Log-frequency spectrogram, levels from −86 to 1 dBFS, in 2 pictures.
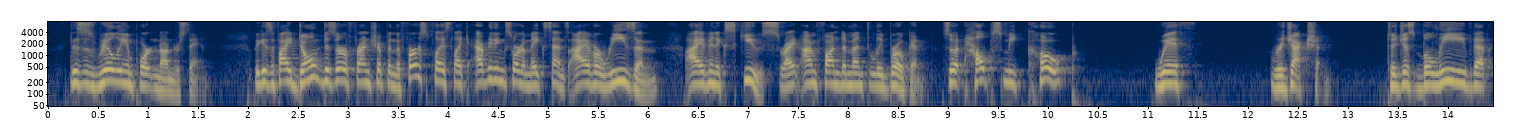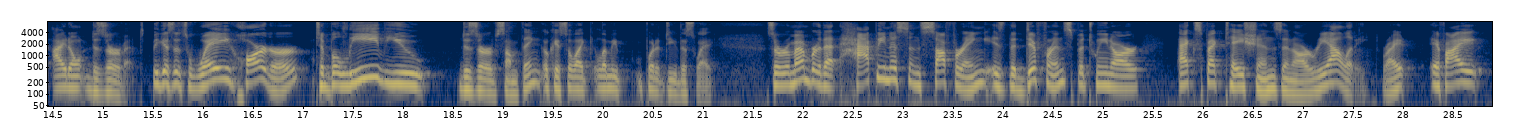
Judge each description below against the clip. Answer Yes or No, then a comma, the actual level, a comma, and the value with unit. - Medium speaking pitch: Yes, medium, 175 Hz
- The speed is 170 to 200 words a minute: Yes, average, 180 wpm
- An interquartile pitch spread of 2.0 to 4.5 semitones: No, average, 5.2 semitones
